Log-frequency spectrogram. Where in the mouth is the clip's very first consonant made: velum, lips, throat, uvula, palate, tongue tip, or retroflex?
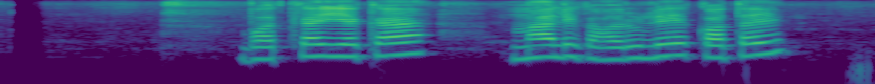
lips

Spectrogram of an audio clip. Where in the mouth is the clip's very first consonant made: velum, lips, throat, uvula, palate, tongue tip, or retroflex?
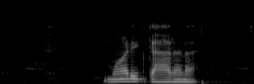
lips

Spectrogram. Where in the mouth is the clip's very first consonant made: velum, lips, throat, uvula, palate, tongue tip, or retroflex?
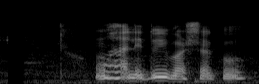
throat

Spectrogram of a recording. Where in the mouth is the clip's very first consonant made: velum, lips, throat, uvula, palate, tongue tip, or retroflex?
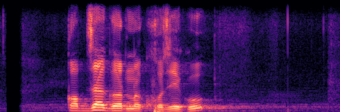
velum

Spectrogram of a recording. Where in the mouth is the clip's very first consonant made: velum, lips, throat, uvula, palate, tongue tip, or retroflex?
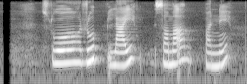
tongue tip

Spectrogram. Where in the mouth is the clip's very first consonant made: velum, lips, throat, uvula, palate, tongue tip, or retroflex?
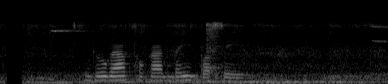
tongue tip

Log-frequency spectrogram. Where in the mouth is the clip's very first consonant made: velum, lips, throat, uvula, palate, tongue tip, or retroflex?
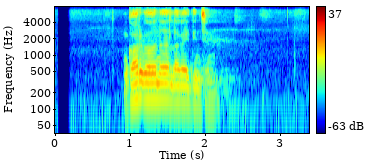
velum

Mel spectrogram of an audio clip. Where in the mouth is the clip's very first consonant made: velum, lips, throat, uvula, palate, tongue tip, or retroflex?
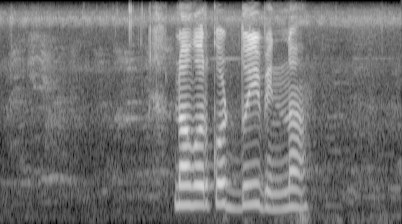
tongue tip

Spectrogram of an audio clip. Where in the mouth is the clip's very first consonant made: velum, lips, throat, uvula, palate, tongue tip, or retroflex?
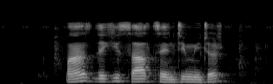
lips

